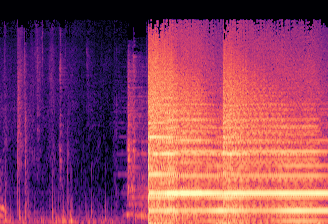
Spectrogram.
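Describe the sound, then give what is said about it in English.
A large metal river boat bell, once carried on boats up and down the Ohio River, is struck once with a loud clang, its deep, rich overtones ringing out steadily for several seconds. Faint tapping and shuffling come before the strike. “This one over here, I'll clang it once.”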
